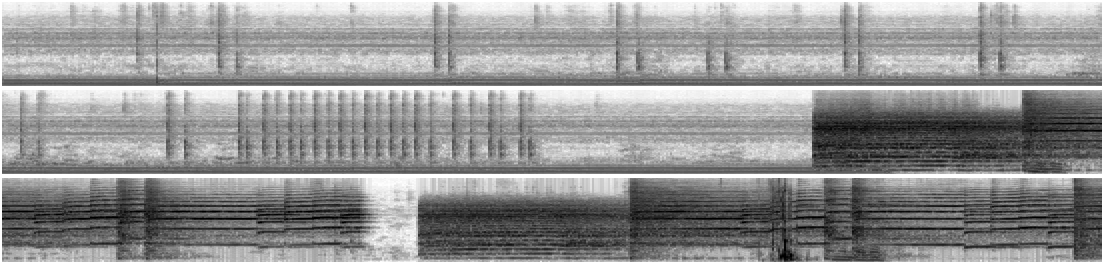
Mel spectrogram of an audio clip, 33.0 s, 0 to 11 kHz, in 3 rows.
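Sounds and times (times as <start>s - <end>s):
low electrical hum: 0.0s - 20.4s
clicks: 4.3s - 4.6s, 6.1s - 7.4s, 8.3s - 8.8s, 12.6s - 16.4s
guitar music from tv speakers: 26.2s - 33.0s.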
